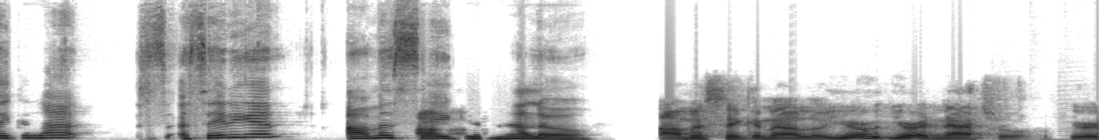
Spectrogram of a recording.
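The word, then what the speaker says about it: አመሰግናለሁ: You say amaseganalo.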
